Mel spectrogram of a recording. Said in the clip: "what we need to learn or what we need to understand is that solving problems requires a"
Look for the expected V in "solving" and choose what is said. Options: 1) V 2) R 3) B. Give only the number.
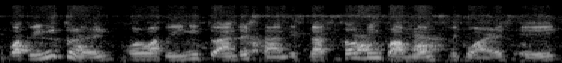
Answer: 3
